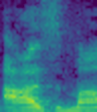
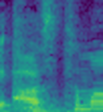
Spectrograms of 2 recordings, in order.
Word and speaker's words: asthma: इसे एक्चुअली आजमा बोला जाता है इफ you gonna see the pronunciation, but वी से आस्थमा आल्सो, एस्थमा आल्सो.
